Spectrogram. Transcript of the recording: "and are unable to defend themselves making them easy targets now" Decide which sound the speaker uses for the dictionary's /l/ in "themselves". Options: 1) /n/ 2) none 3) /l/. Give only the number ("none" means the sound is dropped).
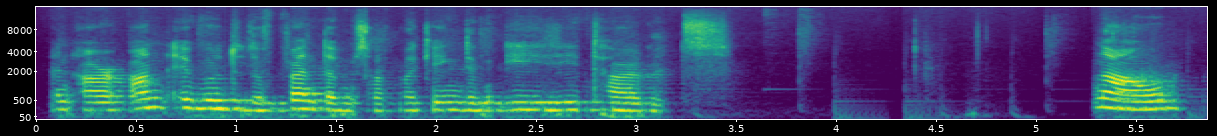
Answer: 2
